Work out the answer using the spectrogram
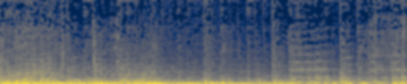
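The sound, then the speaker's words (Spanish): An SUV engine rumbles steadily as the vehicle drives off-road across a field, a loud, continuous noise with no distinct separate events. “El todoterreno circula por el campo.”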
